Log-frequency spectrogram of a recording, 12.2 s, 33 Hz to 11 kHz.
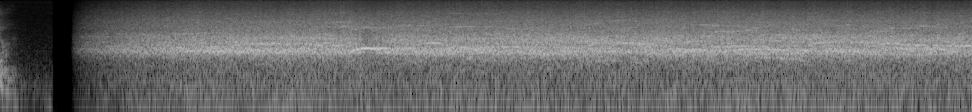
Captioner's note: wild applause and cheering for 17 seconds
